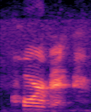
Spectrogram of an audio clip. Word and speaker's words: Corbin: And you'll notice with all of them, we say the first syllable just a little bit louder. We say Keegan, not Keegan. Ava, not Ava. Corbin, we pronounce that a little bit stronger.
